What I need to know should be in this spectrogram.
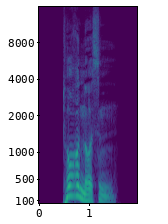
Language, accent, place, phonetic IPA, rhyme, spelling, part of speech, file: German, Germany, Berlin, [ˈtʊʁnʊsn̩], -ʊʁnʊsn̩, Turnussen, noun, De-Turnussen.ogg
- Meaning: dative plural of Turnus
